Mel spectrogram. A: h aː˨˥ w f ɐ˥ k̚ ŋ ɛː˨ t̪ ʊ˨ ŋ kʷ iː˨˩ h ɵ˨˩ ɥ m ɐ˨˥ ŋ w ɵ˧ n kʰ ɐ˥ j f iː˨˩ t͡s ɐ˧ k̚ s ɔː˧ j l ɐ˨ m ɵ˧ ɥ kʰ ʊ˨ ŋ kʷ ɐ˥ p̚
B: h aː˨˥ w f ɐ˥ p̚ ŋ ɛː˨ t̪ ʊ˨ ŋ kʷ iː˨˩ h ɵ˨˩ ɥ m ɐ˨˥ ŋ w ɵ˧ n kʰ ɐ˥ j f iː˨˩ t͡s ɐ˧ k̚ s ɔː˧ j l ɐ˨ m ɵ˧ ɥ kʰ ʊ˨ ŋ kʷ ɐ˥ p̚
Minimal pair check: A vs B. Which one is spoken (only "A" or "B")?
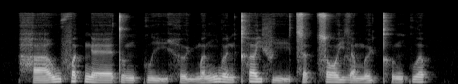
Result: A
